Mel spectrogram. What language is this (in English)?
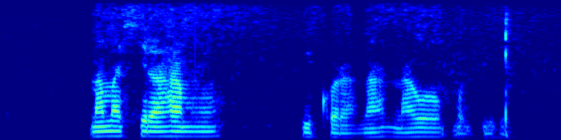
Kinyarwanda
